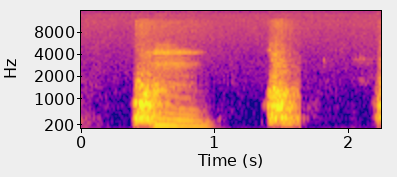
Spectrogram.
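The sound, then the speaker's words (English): A mixed-breed dog (a Bitzer) barks three separate barks: a longer, drawn-out first bark followed by two shorter, sharp ones spaced about a second apart, with silence between and no talking. “What kind of dog have you got? It's a Bitzer.”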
